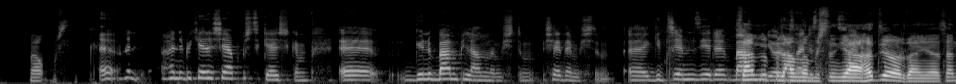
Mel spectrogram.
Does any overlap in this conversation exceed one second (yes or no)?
yes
